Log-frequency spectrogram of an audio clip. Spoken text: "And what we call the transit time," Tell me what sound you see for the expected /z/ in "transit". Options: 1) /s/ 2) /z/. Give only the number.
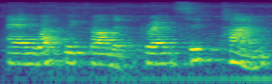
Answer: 1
